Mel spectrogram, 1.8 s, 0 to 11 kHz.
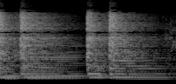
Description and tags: Guitar Electric Lead 1
These sounds are samples taken from our 'Music Based on Final Fantasy' album which will be released on 25th April 2017.
Electric, Guitar, Samples, Music-Based-on-Final-Fantasy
